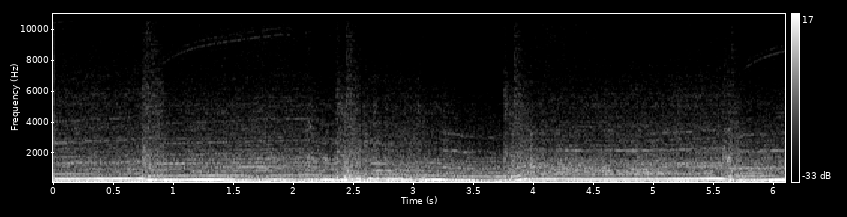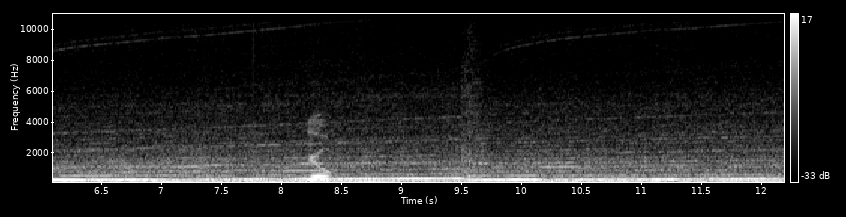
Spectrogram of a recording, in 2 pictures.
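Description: A racing car engine roars steadily, its pitch dropping and climbing as gears shift.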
